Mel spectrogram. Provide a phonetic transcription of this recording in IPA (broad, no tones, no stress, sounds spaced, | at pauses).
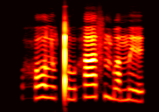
h ɔ l u ǃ u h aː s m b a m ɪ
